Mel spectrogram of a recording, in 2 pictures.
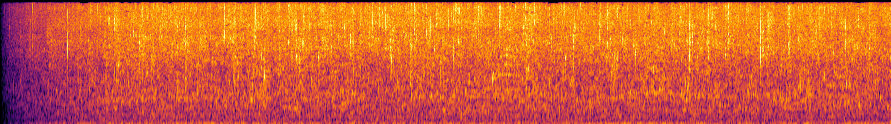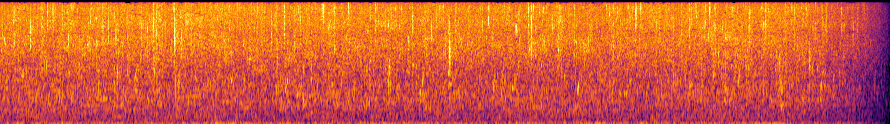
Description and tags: je waterdrips
Water falling in large drops into small pool indoors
